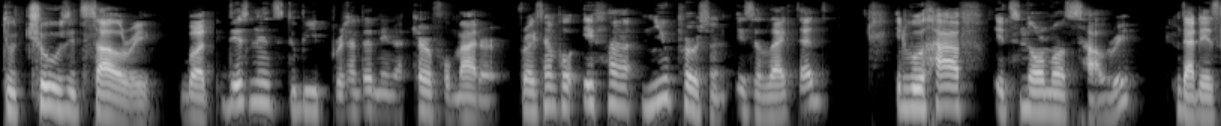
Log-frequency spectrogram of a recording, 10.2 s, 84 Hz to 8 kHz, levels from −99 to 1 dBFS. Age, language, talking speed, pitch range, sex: 20-39, English, 175 wpm, 135-175 Hz, male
